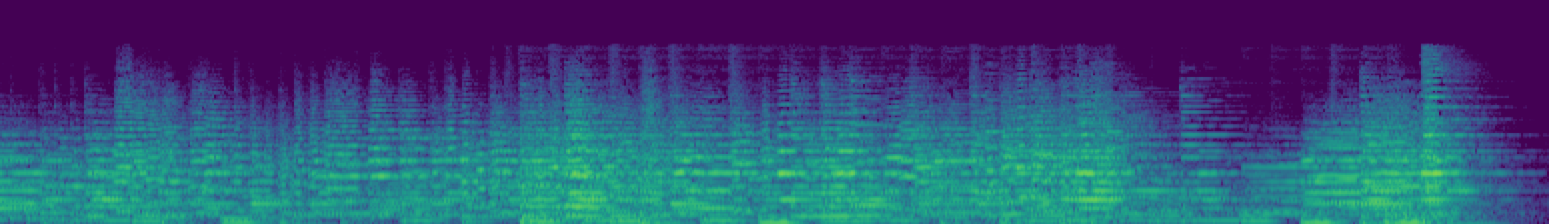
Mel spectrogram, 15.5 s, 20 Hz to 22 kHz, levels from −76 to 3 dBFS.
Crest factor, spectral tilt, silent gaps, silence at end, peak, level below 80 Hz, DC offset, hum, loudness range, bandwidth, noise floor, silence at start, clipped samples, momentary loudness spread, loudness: 18 dB; -5.5 dB/octave; none; 0.35 s; -2 dBFS; -32 dBFS; under 0.1%; none; 5 LU; 10 kHz; -44 dBFS; 0 s; under 0.1%; 11 LU; -20 LUFS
